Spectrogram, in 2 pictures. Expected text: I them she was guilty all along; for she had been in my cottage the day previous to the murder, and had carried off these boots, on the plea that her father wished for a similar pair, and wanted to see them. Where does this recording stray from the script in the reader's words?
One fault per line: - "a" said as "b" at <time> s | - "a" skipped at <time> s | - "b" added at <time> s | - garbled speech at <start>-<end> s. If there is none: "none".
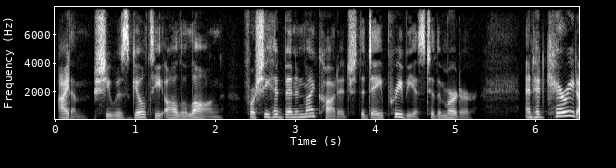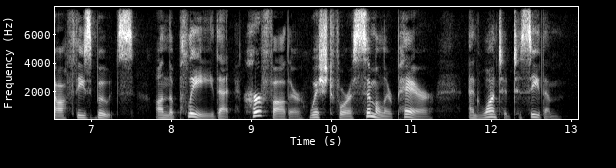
none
